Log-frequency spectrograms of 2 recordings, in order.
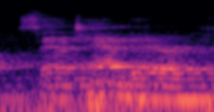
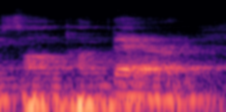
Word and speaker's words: Santander: When they first get here, they'll pronounce it the English version way of their name. Santander, for example, became Santander.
